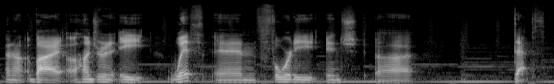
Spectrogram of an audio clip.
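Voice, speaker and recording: A man's voice: fairly even intonation, slow pace, bright, forceful tone, faint music behind. A man playing a pushy TV shopping channel host, hyping a product to the folks at home. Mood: hyped. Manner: salesy, hyped pitch to viewers.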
